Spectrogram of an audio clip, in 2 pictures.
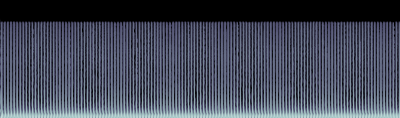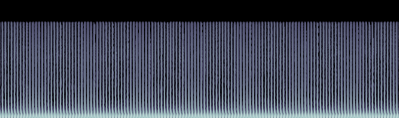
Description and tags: Phat sawtooth wavetable
Sawtooth for sampling or custom wavetable.
phat, sample, Sawtooth, sound, wave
